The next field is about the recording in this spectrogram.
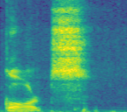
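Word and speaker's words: chords: तो हां, इसको बोलते हैं कॉर्ड्स। Spelling C एच ओ आर डी एस।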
